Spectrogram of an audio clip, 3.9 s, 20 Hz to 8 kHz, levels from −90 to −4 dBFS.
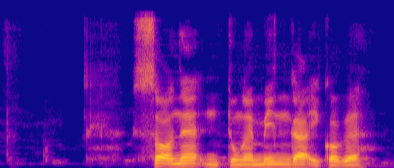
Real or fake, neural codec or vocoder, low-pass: fake; autoencoder, 48 kHz, 128 numbers a frame, DAC-VAE, trained on Japanese speech; 7.2 kHz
